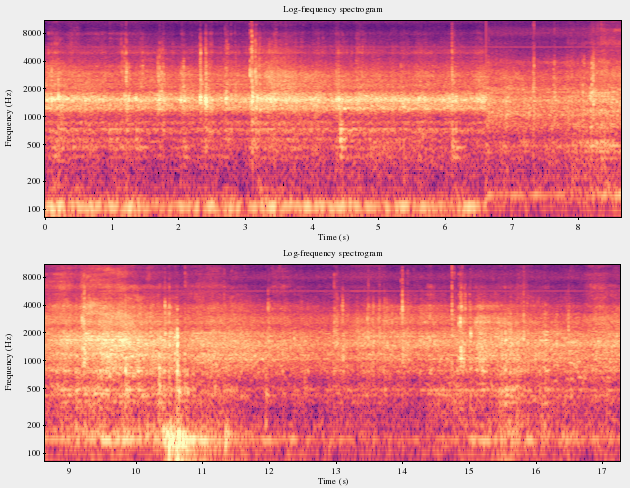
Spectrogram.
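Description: Ice hockey rink sounds heard close to a goal net: skate blades scraping on the ice and sharp clicks of sticks and puck. About ten and a half seconds in there is one loud, deep thump. The background changes abruptly about six and a half seconds in.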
